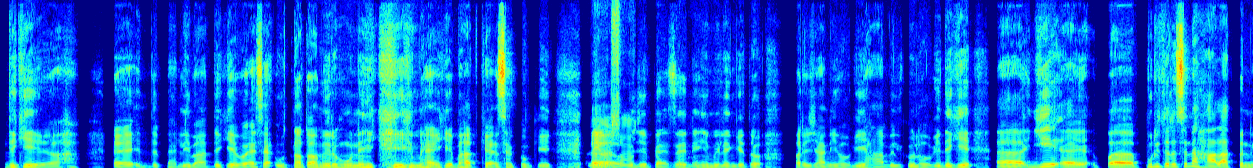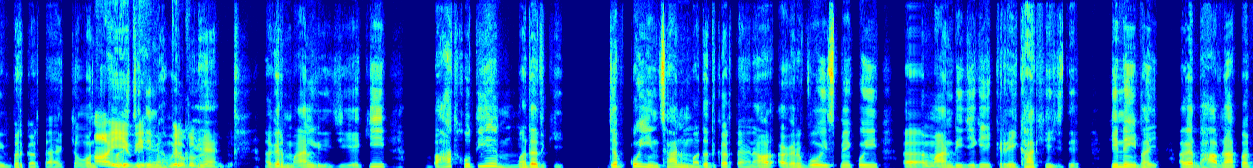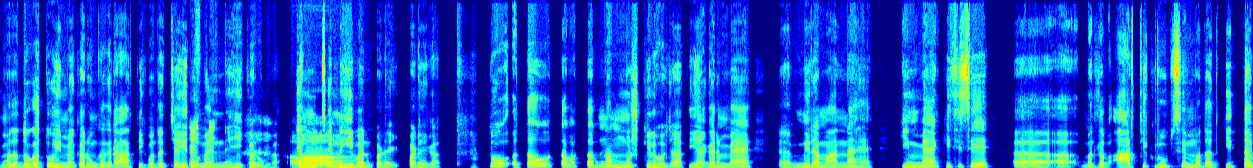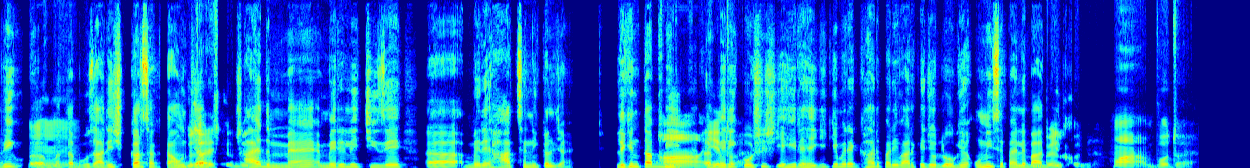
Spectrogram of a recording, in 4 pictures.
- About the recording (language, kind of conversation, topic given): Hindi, podcast, किसी संकट में आपके आसपास वालों ने कैसे साथ दिया?
- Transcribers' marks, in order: laughing while speaking: "हूँ नहीं कि मैं ये बात कह सकूँ कि"; chuckle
